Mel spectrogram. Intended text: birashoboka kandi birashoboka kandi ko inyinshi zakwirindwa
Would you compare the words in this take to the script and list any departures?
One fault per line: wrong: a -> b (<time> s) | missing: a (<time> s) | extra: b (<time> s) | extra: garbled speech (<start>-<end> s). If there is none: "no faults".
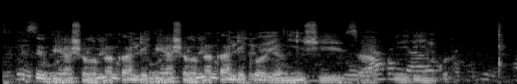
no faults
